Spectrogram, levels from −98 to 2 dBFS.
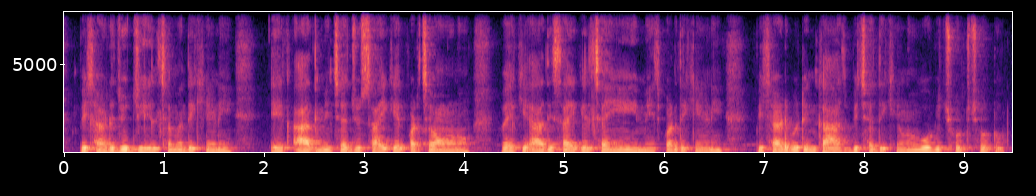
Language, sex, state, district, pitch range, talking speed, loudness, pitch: Hindi, male, Uttarakhand, Tehri Garhwal, 115-125 Hz, 195 wpm, -18 LUFS, 120 Hz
